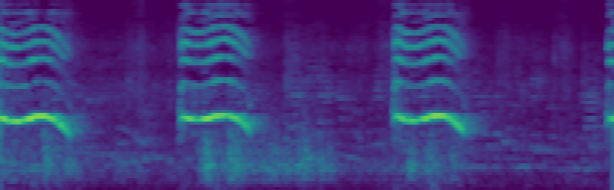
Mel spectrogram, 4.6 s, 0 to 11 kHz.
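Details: Tuwu bird from Lombok recorded in 2021, singing actively: strong whistled notes that rise slightly then slide down, repeated about every one and a half seconds, with faint background murmurs.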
